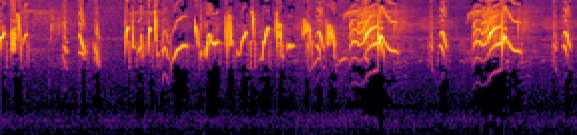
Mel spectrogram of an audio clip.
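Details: Song of a lesser goldfinch: a dense stream of high, quick twittering chips, broken twice by drawn-out, descending buzzy wavering notes.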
